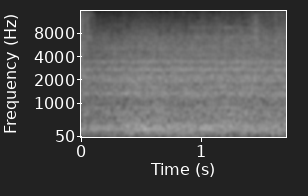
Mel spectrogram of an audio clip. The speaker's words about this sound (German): du bist jetzt im Erdgeschoss gerade mal auf Höhe der Gleise. Das heißt, du kannst jetzt äh, den Zug auf Augenhöhe vorbeifahren sehen, trotz dass du im ersten Stock bist.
